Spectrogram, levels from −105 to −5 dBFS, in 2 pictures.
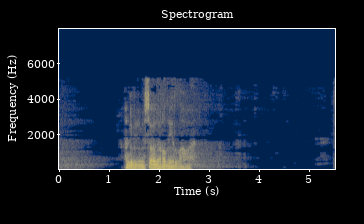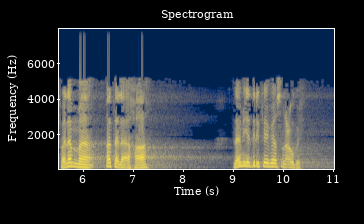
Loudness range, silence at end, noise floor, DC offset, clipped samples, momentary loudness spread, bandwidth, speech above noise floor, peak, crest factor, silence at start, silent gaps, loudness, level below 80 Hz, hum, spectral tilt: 17 LU; 0.55 s; -76 dBFS; under 0.1%; under 0.1%; 21 LU; 8 kHz; 60 dB; 0 dBFS; 20 dB; 1.3 s; 4.61-4.69 s, 4.76-4.92 s; -15 LUFS; -54 dBFS; none; -8.5 dB/octave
